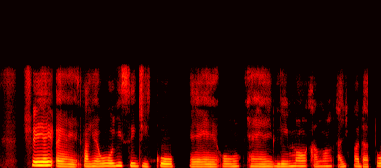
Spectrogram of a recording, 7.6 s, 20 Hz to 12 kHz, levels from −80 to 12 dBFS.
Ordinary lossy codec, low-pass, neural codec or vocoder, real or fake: none; 7.2 kHz; codec, 16 kHz, 1 kbps, FunCodec, trained on LibriTTS, 50 frames a second; fake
